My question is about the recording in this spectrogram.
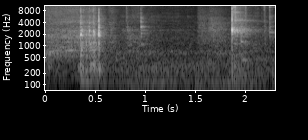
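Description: Scissors pulled out of a desk pen cup, clattering against the pens and other tools in it, followed by a sharp click near the end.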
